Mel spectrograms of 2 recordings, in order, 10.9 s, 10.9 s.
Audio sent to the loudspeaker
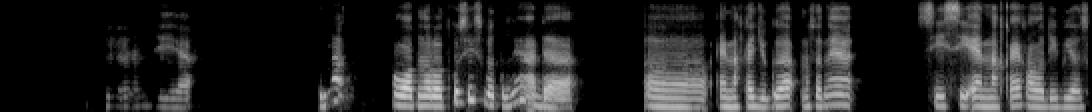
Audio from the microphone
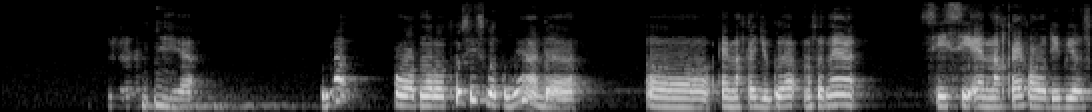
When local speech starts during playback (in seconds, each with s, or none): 1.4 s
